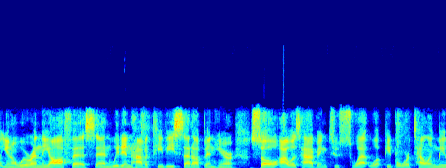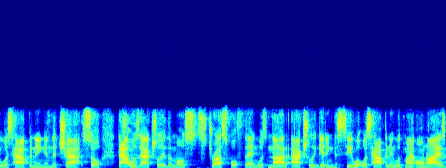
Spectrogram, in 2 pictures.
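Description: A man's voice: medium pitch, fairly bright tone, dull audio, close to an everyday voice. A man putting on a cocky bragging fantasy bro. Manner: brash, calls everyone dude.

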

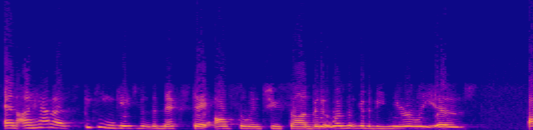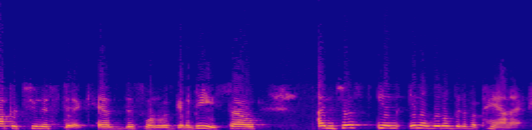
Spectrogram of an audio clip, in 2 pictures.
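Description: A man as a podcast guest, telling a personal story in a heartfelt, halting way with many restarts. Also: high voice. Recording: dull lo-fi sound.

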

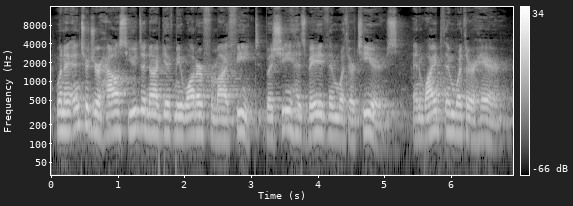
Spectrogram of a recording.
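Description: American priest, echoing in a big church. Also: male voice, medium pitch, moderate pace. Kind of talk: liturgical Gospel reading and homily. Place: inside a large church. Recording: echoing large church hall.

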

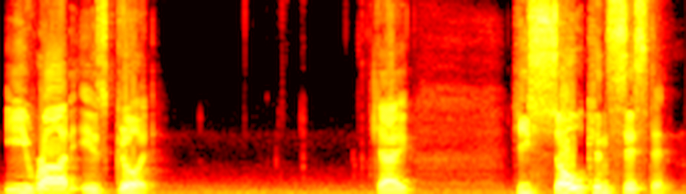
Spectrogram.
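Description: On a sports podcast, the host talks in an emphatic, casual manner, frequently restarting sentences and saying things twice. His voice is medium in pitch.

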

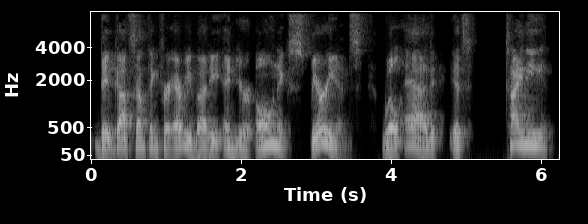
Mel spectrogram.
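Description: A man's voice: medium pitch, lively intonation, measured pace. Conversational male radio host. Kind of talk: casual radio interview.

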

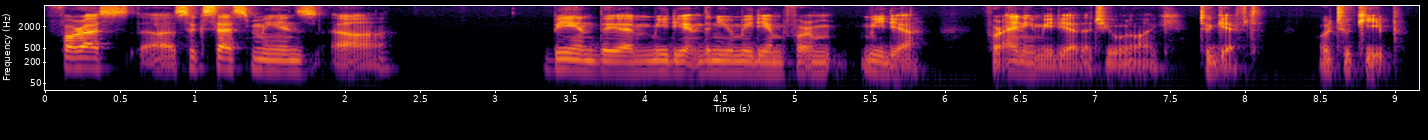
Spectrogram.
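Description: A man founder pitching his company to investors, answering in a hesitant, halting way with many fillers. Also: lively intonation, vocal fry. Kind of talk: business pitch conversation.

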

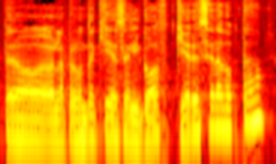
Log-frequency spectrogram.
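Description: A man's voice: mid-range voice, animated, a little fast, a little mellow. A man co-hosting a podcast, laid-back and joking, full of slang. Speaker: podcast co-host. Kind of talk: casual podcast chat.

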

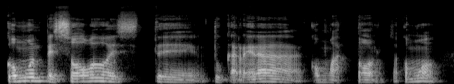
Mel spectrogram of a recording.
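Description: A man's voice: medium pitch, slow pace, gravelly. A man hosting a podcast, asking questions with frequent restarts and repeated words. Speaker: podcast host. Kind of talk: interview questions.

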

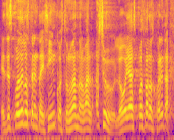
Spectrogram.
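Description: A middle-aged Mexican man rambles through a crude, self-mocking stand-up set and now and then breaks into loud shouts. His voice sits a little high for a man. The live recording carries plenty of background noise. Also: expressive, rapid-fire, long reverb tail. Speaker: stand-up comedian. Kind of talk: stand-up comedy monologue. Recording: noisy live stage recording. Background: audience laughter.

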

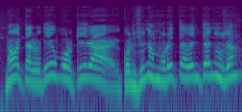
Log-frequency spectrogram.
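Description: A man's voice: extremely high pitch, lively intonation, quick pace, creaky, sharp tone, soft background music. A man hosting a radio comedy show, cracking slangy jokes and bantering. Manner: rowdy slangy wisecracking.

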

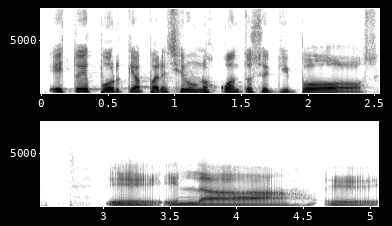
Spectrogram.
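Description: Emphatic man, higher-pitched sports commentator. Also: darkish tone, no room sound, clean studio sound. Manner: emphatic, rhetorical questions and repetition. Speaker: football commentator and host.

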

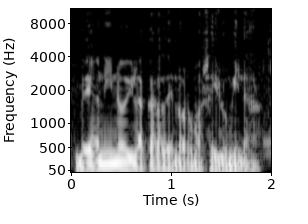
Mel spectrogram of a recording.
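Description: A man reading scripted audio description in a calm, even voice. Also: racing, faint music behind. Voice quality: very deep and gravelly.

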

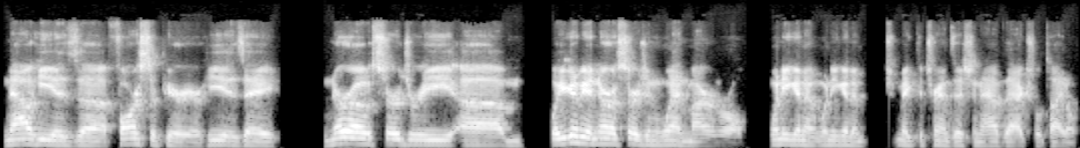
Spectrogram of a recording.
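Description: A man in his thirties hosts a podcast interview. He talks in a loose, conversational way with plenty of fillers and sounds openly admiring. His voice sits at an ordinary middle pitch. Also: brisk, a bit bright. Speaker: podcast host. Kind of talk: casual interview chat.

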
